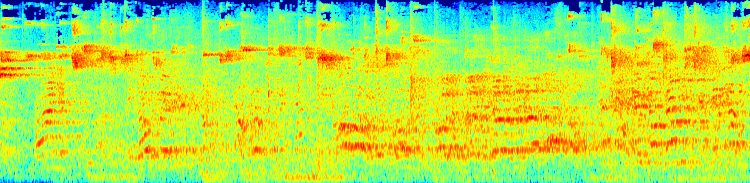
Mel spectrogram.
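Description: Spectators shout and cheer from the stands.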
